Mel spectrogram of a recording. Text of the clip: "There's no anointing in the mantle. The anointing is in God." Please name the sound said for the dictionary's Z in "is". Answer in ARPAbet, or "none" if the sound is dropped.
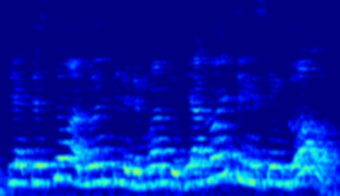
S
